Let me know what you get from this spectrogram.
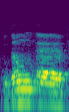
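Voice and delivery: ordinary delivery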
